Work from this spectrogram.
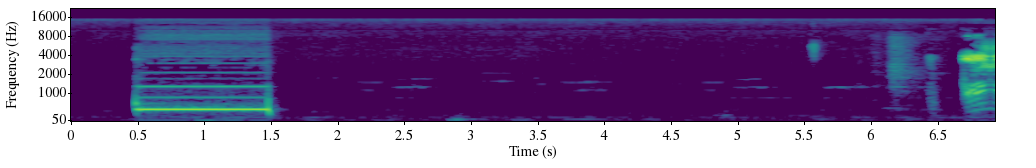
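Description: A single loud, steady electronic telephone tone sounds for about a second, followed by near silence with faint scattered noises and a brief burst of voices at the end.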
